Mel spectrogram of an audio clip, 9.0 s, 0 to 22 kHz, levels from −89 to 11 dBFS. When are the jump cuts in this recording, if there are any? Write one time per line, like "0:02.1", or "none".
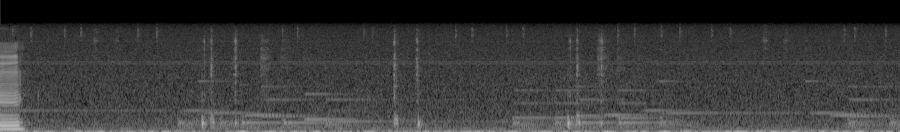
0:01.4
